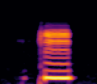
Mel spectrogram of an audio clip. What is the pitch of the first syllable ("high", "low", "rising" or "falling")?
high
